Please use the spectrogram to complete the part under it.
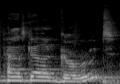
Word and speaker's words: Pascal Garoot: No, check my man on Spotify, check my man on SoundCloud, iTunes, Pascal Garoot, right? – Correct. – I want to make sure I'm not mispronouncing that.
